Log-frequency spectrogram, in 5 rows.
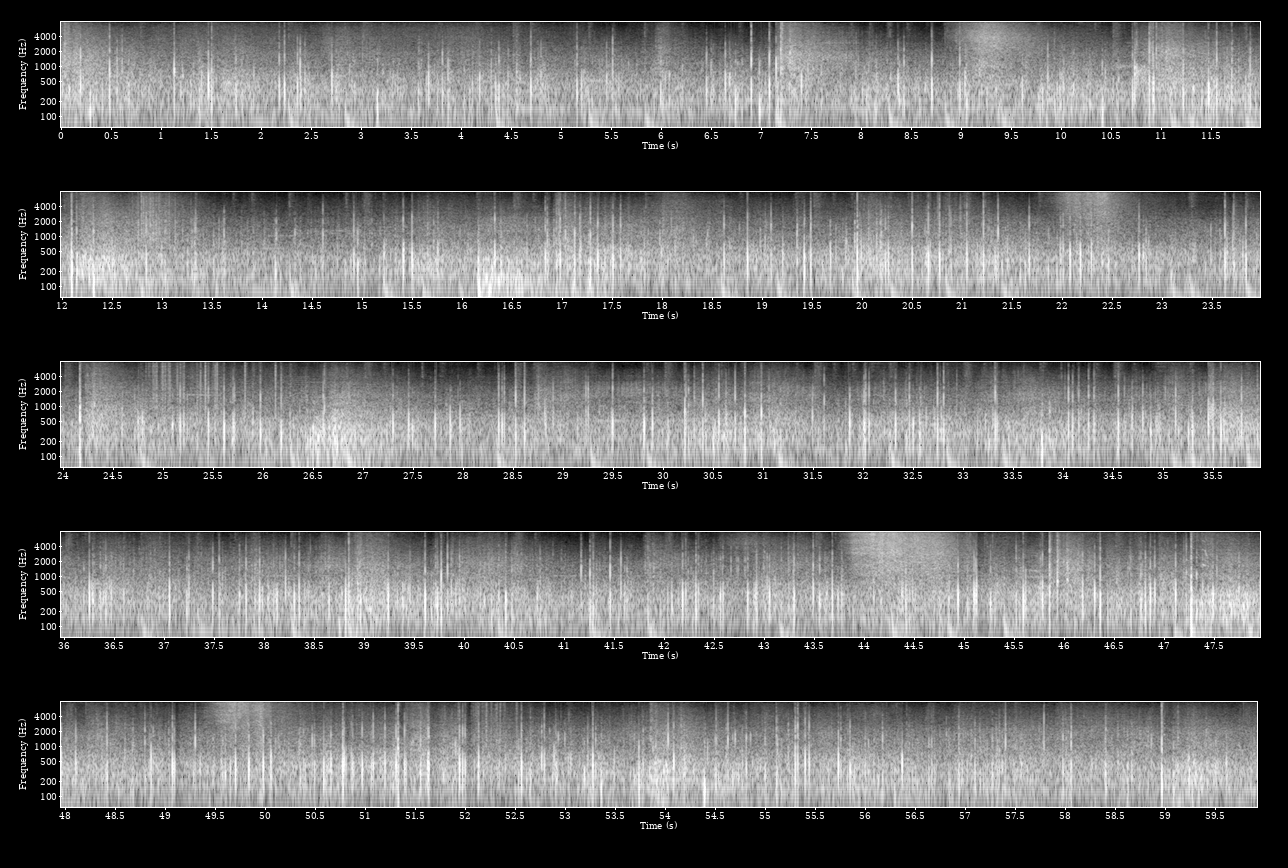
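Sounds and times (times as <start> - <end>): fireworks bangs and crackles: 0.0 - 59.9
fireworks hissing bursts: 0.0 - 59.9.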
